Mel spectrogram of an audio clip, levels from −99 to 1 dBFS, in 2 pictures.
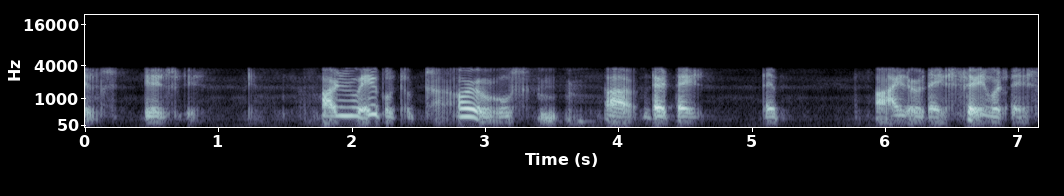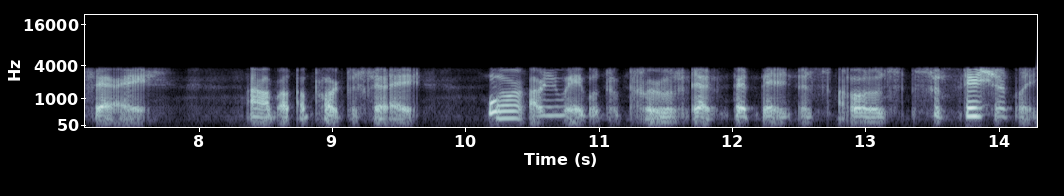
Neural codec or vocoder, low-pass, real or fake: autoencoder, 44.1 kHz, a latent of 192 numbers a frame, MeloTTS; 3.6 kHz; fake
